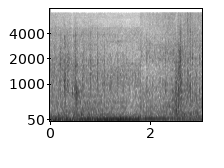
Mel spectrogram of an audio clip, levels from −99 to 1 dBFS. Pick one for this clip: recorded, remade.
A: remade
